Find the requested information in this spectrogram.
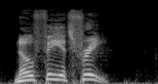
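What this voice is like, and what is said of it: Jesse Jackson impression. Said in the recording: “my Jesse Jackson imitation”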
